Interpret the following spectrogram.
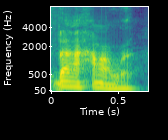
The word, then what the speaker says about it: Valhalla: version of heaven which is called um Val Valhalla. Am I pronouncing that right? Yeah, it's it's it's B it's Valhalla.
